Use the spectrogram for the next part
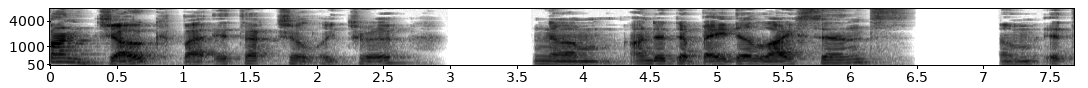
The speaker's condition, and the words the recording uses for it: Cerebral palsy. I have CP or cerebral palsy and it can affect my speech a bit.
